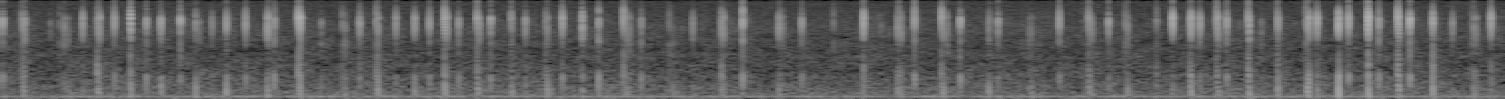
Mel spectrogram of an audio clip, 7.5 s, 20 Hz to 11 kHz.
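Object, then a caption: Plastic bristle brush. Long nails scratch and strum the stiff white plastic bristles of a small blue-handled brush, producing a rapid, uneven stream of about 60 quiet, sharp, crisp ticks and flicks. The sound is bright and high-pitched, concentrated well above 2 kHz, with almost no low end. Each tick dies away instantly, leaving a soft, faint hiss between strokes.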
